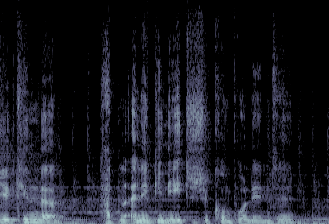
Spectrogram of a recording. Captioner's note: speaks foreign language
